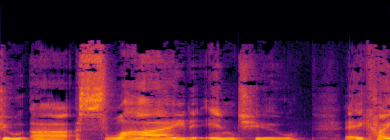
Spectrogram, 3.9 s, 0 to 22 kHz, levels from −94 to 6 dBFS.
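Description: No technical faults can be heard in this speech.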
